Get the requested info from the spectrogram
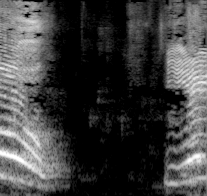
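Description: A child's voice counting numbers aloud: one number trails off just after the start, a second of silence follows, and the next number begins near the end.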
